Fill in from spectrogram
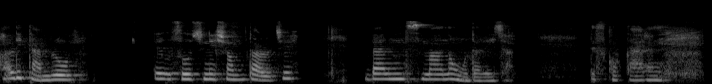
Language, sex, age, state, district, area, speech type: Nepali, female, 30-45, West Bengal, Alipurduar, urban, spontaneous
